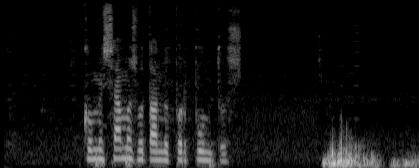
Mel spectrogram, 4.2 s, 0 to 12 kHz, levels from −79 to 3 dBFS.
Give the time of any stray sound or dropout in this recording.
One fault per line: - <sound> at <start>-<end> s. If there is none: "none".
none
